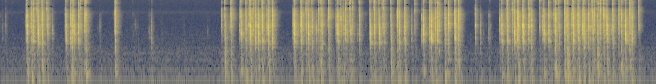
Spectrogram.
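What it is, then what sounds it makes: Plastic mechanical keyboard. Fingertips type on a backlit mechanical keyboard with black plastic keycaps, producing bursts of rapid, bright, clicky keystrokes separated by short pauses. Each keystroke is crisp and dies away almost instantly, over a faint steady low hum.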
